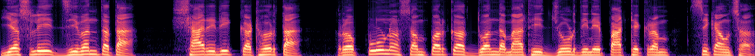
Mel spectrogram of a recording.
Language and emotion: Nepali, neutral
